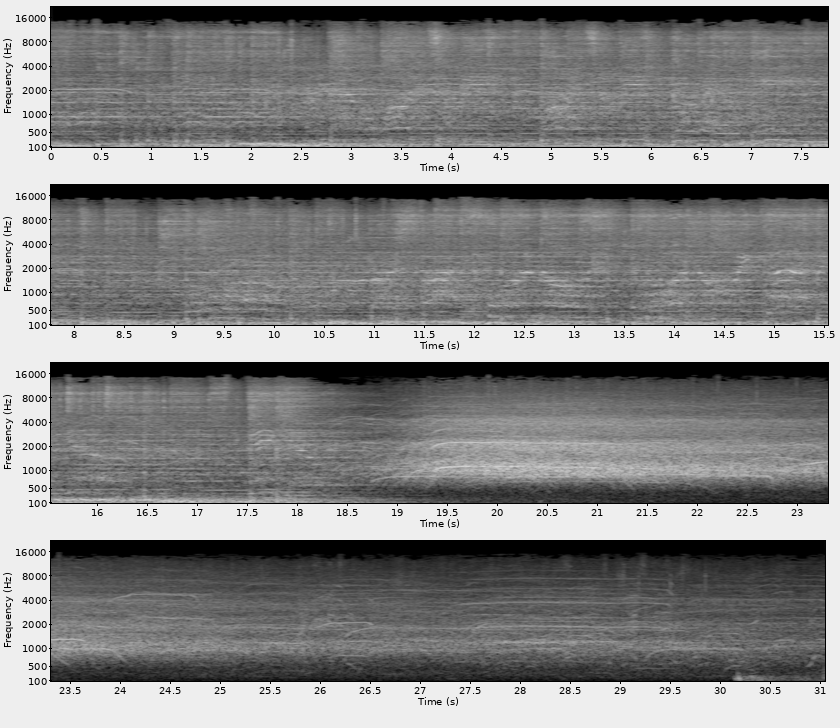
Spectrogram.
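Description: Live pop music with a singing voice and heavy bass plays through an arena sound system. About two-thirds of the way in the music stops, and a large crowd of fans screams, the shrieks slowly dying down.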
